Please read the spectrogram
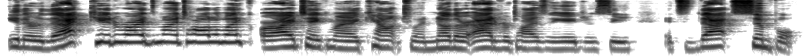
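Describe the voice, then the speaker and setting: A big, blustering boss man bellows his demands in a storybook reading, put on by a woman reader. His voice is loud and bossy, rising and swooping as he insists. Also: mid-range voice, lively intonation, brisk, close to an everyday voice. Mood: insistent. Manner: shouting, bossy. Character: big loud blustering male company president.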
